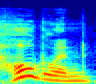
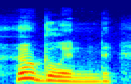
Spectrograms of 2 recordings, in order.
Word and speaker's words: Hoagland: last name wrong it it's hoagland by the way i i'm used to people pronouncing it wrong but a lot of people say it's hoogland um so that was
